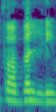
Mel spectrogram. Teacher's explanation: And when you read second time lam with its own harakah, you will put a stress on lam.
